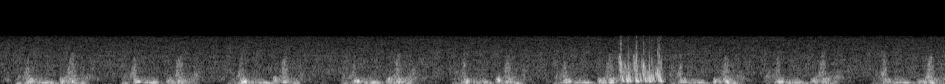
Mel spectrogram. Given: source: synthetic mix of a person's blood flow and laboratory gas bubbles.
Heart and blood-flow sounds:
Doppler ultrasound of blood flow; precordium
6.16-6.66 s: bubbles
From the record:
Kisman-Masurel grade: 113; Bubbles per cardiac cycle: 1 to 2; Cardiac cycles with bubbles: 1 to 10%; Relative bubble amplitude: loud (0.450 to 0.775); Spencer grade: 1 (occasional bubble signal discernible with the cardiac motion signal, with majority of cardiac periods free of bubbles); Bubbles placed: only in the low amplitude regions of the cardiac cycle

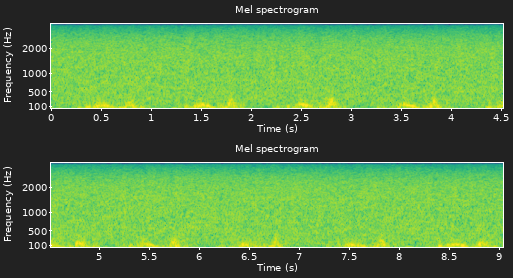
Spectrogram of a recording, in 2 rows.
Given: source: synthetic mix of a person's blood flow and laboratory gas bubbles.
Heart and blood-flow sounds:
Doppler ultrasound of blood flow; precordium
no bubbles
From the record:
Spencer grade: 0 (complete lack of bubble signals)

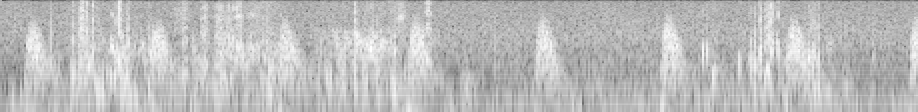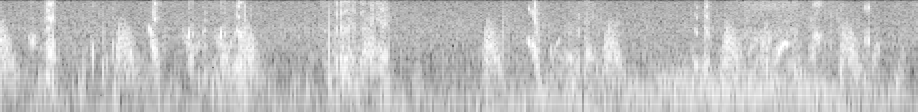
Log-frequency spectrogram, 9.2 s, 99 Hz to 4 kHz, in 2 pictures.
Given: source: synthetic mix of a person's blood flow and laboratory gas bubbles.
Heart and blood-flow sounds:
Doppler ultrasound of blood flow; subclavian vein
0.32-0.79 s: bubbles
0.90-1.47 s: bubbles
1.55-2.18 s: bubbles
3.48-3.62 s: bubbles
3.67-4.19 s: bubbles
4.72-5.18 s: bubbles
5.31-5.44 s: bubbles
5.47-5.88 s: bubbles
6.09-6.56 s: bubbles
7.21-7.60 s: bubbles
7.65-7.70 s: bubbles
8.02-8.85 s: bubbles
8.88-9.00 s: bubbles
9.05-9.12 s: bubbles
9.14-9.19 s: bubbles
From the record:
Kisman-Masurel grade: 332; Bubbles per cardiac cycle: rolling drumbeat, 9 or more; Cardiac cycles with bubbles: 50 to 99%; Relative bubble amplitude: moderate (0.250 to 0.450); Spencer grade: 3 (all of the cardiac periods contain showers or single bubble signals, but not dominating or overriding the cardiac motion signals); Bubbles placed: anywhere in the cardiac cycle

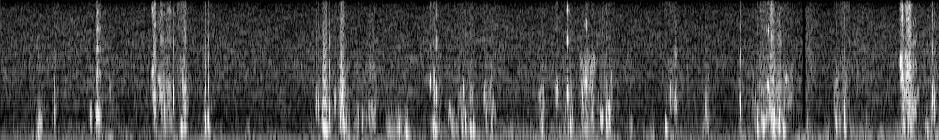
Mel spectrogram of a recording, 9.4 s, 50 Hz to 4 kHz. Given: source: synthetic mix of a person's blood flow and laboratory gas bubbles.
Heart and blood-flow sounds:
Doppler ultrasound of blood flow; subclavian vein
0.52-0.58 s: bubbles
0.88-1.03 s: bubbles
1.05-1.10 s: bubbles
1.50-1.89 s: bubbles
2.02-2.13 s: bubbles
3.12-3.77 s: bubbles
4.28-4.40 s: bubbles
4.46-4.79 s: bubbles
4.82-4.96 s: bubbles
5.37-5.47 s: bubbles
5.54-5.77 s: bubbles
5.79-6.14 s: bubbles
6.61-6.78 s: bubbles
7.00-7.10 s: bubbles
7.37-7.44 s: bubbles
7.52-7.94 s: bubbles
8.33-8.50 s: bubbles
8.98-9.19 s: bubbles
9.29-9.38 s: bubbles
From the record:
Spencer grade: 3 (all of the cardiac periods contain showers or single bubble signals, but not dominating or overriding the cardiac motion signals); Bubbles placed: anywhere in the cardiac cycle

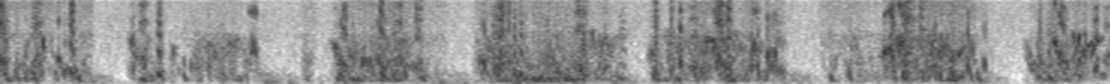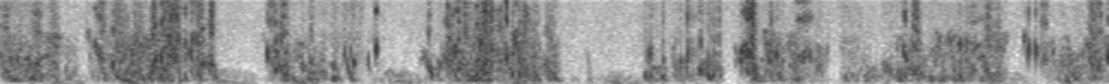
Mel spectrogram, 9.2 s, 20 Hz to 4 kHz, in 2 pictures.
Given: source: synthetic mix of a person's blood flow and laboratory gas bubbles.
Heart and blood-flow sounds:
Doppler ultrasound of blood flow; precordium
0.00-0.38 s: bubbles
0.52-1.11 s: bubbles
1.24-1.32 s: bubbles
1.35-1.85 s: bubbles
1.95-2.62 s: bubbles
2.68-3.29 s: bubbles
3.41-4.13 s: bubbles
4.24-5.56 s: bubbles
5.71-6.22 s: bubbles
6.36-6.97 s: bubbles
7.27-8.07 s: bubbles
8.11-8.22 s: bubbles
8.28-8.82 s: bubbles
8.85-9.25 s: bubbles
From the record:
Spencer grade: 4 (maximum detectable bubble signal sounding continuously throughout systole and diastole of every cardiac period, and overriding the amplitude of the normal cardiac signals); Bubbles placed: anywhere in the cardiac cycle

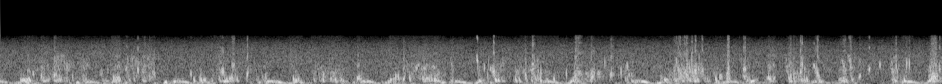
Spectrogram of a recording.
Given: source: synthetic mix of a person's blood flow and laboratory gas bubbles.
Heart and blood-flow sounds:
Doppler ultrasound of blood flow; precordium
0.18-0.92 s: bubbles
0.99-1.57 s: bubbles
1.88-2.71 s: bubbles
2.90-3.04 s: bubbles
3.10-3.50 s: bubbles
3.55-3.64 s: bubbles
3.90-4.56 s: bubbles
4.74-5.08 s: bubbles
5.12-5.59 s: bubbles
5.63-6.42 s: bubbles
6.58-7.34 s: bubbles
7.39-7.54 s: bubbles
7.66-7.78 s: bubbles
7.82-8.25 s: bubbles
8.38-8.73 s: bubbles
8.76-8.84 s: bubbles
8.87-9.13 s: bubbles
9.26-9.43 s: bubbles
From the record:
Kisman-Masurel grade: 343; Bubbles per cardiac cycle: rolling drumbeat, 9 or more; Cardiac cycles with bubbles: 100%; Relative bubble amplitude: loud (0.450 to 0.775); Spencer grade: 3 (all of the cardiac periods contain showers or single bubble signals, but not dominating or overriding the cardiac motion signals); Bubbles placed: anywhere in the cardiac cycle

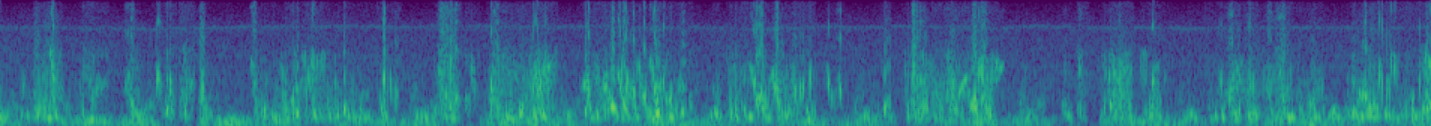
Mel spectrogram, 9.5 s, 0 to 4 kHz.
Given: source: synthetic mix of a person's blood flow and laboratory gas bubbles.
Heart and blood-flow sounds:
Doppler ultrasound of blood flow; precordium
0.12-0.43 s: bubbles
0.52-0.74 s: bubbles
0.82-0.93 s: bubbles
1.01-1.45 s: bubbles
1.66-2.67 s: bubbles
2.88-3.72 s: bubbles
3.85-4.68 s: bubbles
4.84-5.45 s: bubbles
5.49-5.64 s: bubbles
5.86-5.96 s: bubbles
6.01-6.71 s: bubbles
7.07-7.27 s: bubbles
7.33-7.82 s: bubbles
8.03-8.85 s: bubbles
8.94-9.54 s: bubbles
From the record:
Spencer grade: 4 (maximum detectable bubble signal sounding continuously throughout systole and diastole of every cardiac period, and overriding the amplitude of the normal cardiac signals); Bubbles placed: only in the low amplitude regions of the cardiac cycle

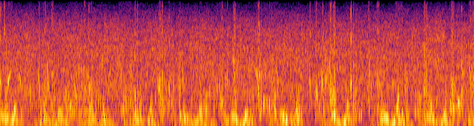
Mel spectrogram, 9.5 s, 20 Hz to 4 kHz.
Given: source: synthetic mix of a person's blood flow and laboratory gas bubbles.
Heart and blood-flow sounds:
Doppler ultrasound of blood flow; precordium
0.00-0.49 s: bubbles
0.53-0.67 s: bubbles
0.74-1.14 s: bubbles
1.27-2.10 s: bubbles
2.37-2.85 s: bubbles
3.08-3.73 s: bubbles
3.97-4.59 s: bubbles
4.64-4.80 s: bubbles
4.95-5.69 s: bubbles
5.90-6.08 s: bubbles
6.16-6.79 s: bubbles
6.91-7.26 s: bubbles
7.33-7.72 s: bubbles
7.90-8.21 s: bubbles
8.28-8.80 s: bubbles
8.88-9.33 s: bubbles
9.36-9.48 s: bubbles
From the record:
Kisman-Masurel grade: 343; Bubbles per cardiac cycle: rolling drumbeat, 9 or more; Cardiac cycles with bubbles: 100%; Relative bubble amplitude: loud (0.450 to 0.775); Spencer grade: 3 (all of the cardiac periods contain showers or single bubble signals, but not dominating or overriding the cardiac motion signals); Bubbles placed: anywhere in the cardiac cycle

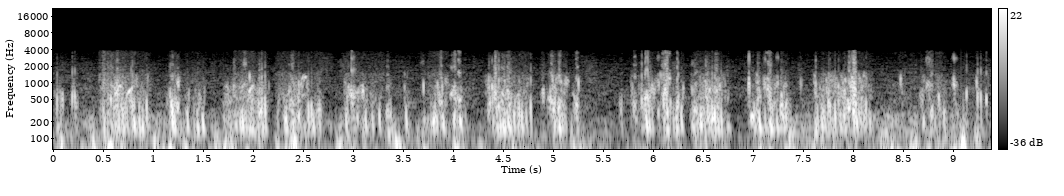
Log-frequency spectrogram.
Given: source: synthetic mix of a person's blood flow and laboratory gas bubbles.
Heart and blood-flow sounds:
Doppler ultrasound of blood flow; subclavian vein
0.00-0.14 s: bubbles
0.17-0.27 s: bubbles
0.45-0.98 s: bubbles
1.13-1.54 s: bubbles
1.67-2.17 s: bubbles
2.22-2.71 s: bubbles
2.90-3.40 s: bubbles
3.49-3.59 s: bubbles
3.66-4.13 s: bubbles
4.32-4.81 s: bubbles
4.88-5.17 s: bubbles
5.19-5.29 s: bubbles
5.66-5.71 s: bubbles
5.77-6.32 s: bubbles
6.37-6.79 s: bubbles
6.94-7.39 s: bubbles
7.46-7.50 s: bubbles
7.58-8.21 s: bubbles
8.45-8.54 s: bubbles
8.66-9.38 s: bubbles
From the record:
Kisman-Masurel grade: 342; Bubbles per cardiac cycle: rolling drumbeat, 9 or more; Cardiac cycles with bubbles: 100%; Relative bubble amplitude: moderate (0.250 to 0.450); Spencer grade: 3 (all of the cardiac periods contain showers or single bubble signals, but not dominating or overriding the cardiac motion signals); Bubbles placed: anywhere in the cardiac cycle

